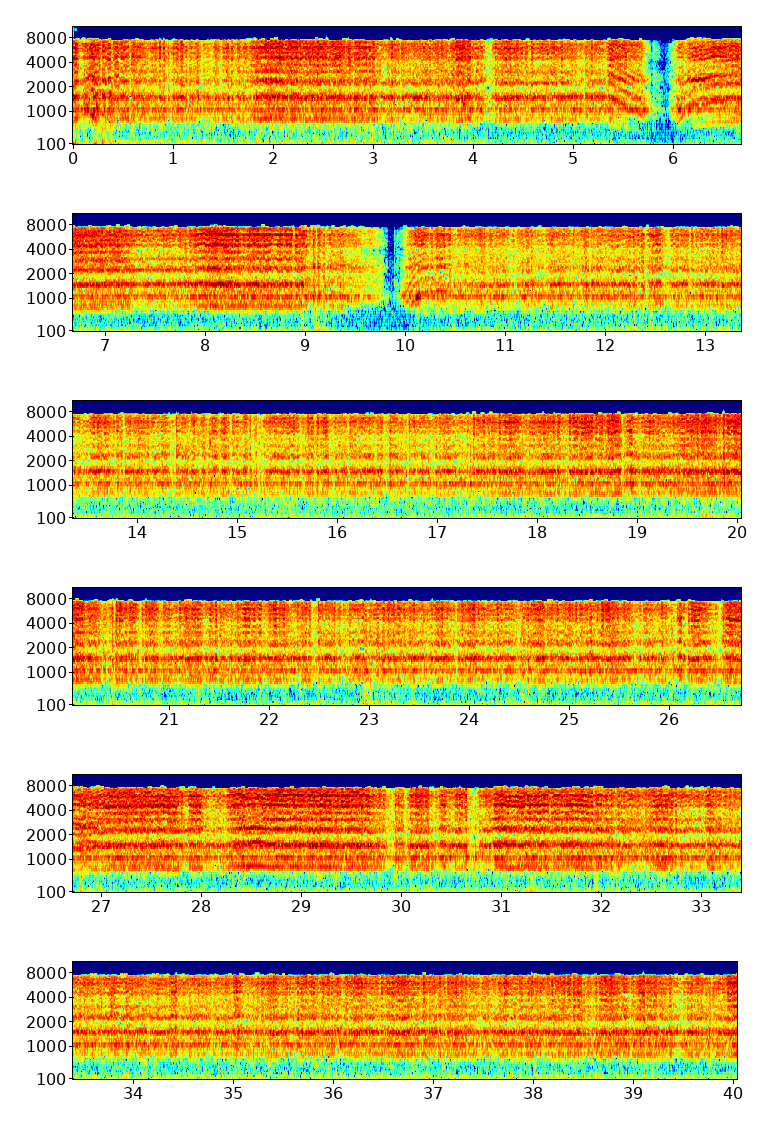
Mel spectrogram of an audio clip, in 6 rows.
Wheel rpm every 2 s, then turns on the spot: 200, 200, 150, 190, 90, 190, 200, 200, 200, 200, 200, 200, 200, 200, 200, 200, 200, 200, 200, 200.
none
